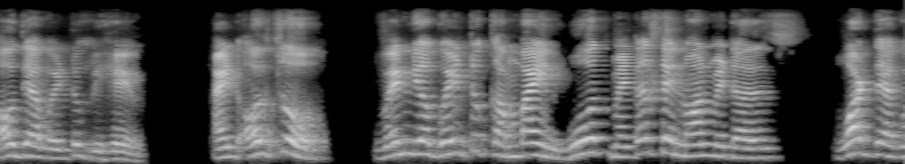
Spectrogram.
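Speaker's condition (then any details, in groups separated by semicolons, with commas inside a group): No condition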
